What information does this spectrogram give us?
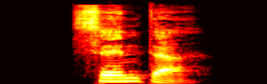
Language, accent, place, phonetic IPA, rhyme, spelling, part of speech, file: German, Germany, Berlin, [ˈsɛntɐ], -ɛntɐ, Center, noun, De-Center.ogg
- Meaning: 1. centre / center 2. shopping centre 3. center (US, CA), centre (UK)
